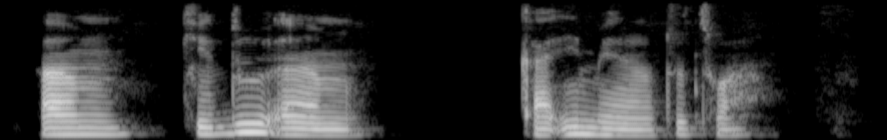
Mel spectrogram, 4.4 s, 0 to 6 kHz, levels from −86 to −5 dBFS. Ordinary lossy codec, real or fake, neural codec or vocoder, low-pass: none; real; none; 5.4 kHz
